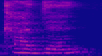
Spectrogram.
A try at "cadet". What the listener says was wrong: You're adding it. Yes, you were adding an N. Cadet.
